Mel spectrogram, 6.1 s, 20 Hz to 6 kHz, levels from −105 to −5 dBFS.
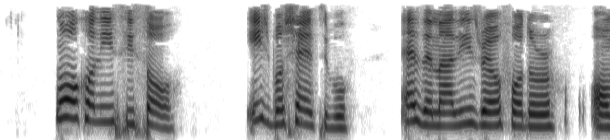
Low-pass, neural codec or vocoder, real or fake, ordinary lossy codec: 5.4 kHz; none; real; MP3, 32 kbps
